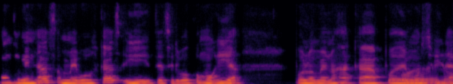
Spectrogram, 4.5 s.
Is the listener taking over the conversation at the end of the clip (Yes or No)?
No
